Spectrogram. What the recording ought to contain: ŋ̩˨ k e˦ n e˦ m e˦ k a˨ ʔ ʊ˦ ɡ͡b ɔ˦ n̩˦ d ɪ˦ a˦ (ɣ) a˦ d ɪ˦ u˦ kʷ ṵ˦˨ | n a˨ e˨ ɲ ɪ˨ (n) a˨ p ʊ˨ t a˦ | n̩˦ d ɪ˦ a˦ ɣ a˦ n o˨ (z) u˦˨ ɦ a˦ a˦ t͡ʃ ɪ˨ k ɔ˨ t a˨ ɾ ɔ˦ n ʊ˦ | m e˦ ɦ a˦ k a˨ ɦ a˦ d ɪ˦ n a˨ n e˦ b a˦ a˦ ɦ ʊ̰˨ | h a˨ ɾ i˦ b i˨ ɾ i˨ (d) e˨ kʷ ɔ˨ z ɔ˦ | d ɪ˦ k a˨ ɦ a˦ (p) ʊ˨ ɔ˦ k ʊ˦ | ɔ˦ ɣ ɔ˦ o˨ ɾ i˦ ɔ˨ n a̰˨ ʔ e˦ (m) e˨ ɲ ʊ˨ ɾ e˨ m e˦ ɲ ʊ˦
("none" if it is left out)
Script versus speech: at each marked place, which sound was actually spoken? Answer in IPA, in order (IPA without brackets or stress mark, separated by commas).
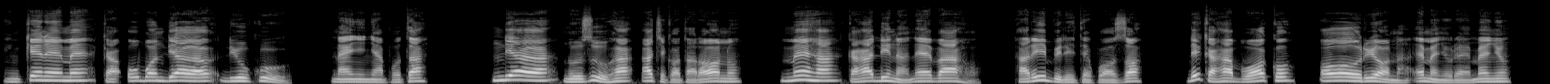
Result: ɣ, ɲ, z, t, b, m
